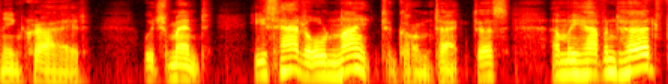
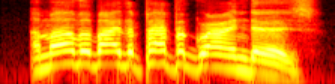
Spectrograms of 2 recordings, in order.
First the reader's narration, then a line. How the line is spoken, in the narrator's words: the delivery person called out in return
